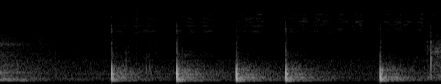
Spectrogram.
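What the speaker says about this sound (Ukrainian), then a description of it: "Пишемо відповідь." Chalk tapping and scraping on a classroom board, five or six sharp strokes at irregular intervals, each followed by a short trailing scratch, close and fairly quiet with no talking.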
